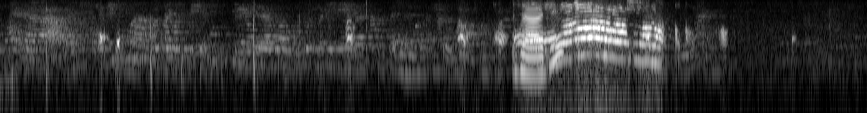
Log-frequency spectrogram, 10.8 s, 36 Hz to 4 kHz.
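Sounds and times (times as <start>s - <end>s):
small baby crying softly: 6.2s - 9.1s
speech: 6.5s - 7.4s.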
